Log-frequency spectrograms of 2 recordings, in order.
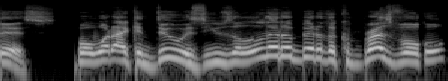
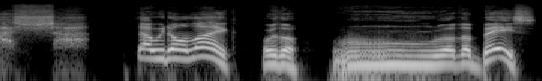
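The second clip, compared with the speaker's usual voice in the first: imitated frequencies; slower than usual. Showing viewers the highs and lows, imitating frequencies. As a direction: voice the treble and the bass sounds. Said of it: "I sound ridiculous".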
